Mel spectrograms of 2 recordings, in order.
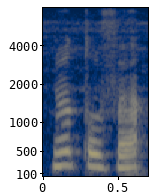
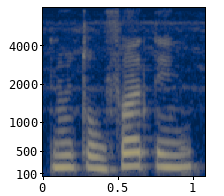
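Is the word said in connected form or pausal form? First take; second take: pausal; connected. First: It is said in its pausal, stopping form. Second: It is said in its connected, continuing form. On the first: "वक़फन" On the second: "वसलन"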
